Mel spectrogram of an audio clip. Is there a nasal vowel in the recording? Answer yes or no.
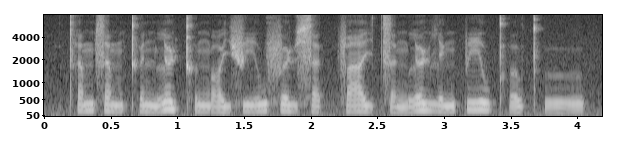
no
